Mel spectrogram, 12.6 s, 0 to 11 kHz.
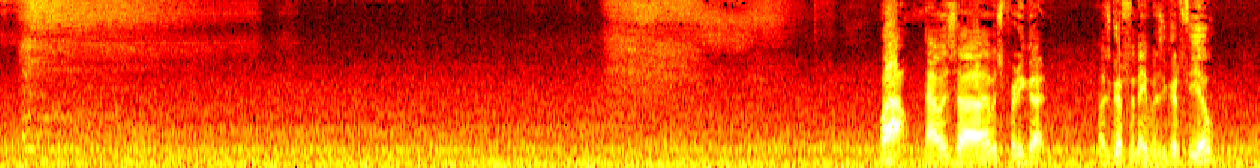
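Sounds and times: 
long forceful exhale of a deep breath during a breathing test: 0.0s - 3.0s, 6.0s - 8.0s
speech: 8.8s - 12.3s.

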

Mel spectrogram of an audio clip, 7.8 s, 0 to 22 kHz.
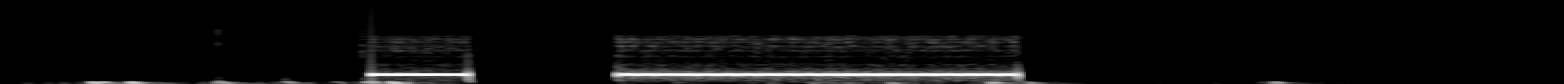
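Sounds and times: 
phone ringback tone while placing a call: 1.9s - 2.4s, 3.1s - 5.1s.

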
